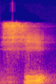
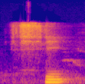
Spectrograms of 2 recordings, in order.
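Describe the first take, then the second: First: The syllable is said with a rising second tone. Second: The syllable is said without a rising second tone. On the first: It means study. "the second tone 习" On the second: It means cherish. "it's not the second tone"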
